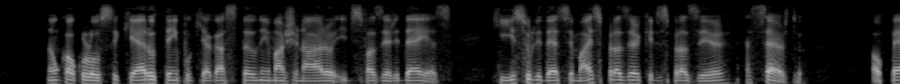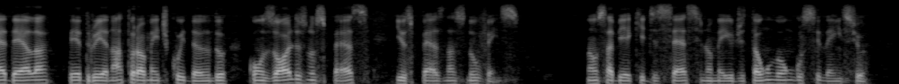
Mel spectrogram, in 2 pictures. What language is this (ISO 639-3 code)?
por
